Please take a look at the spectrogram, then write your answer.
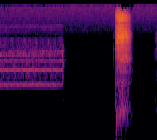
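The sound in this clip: Steady electronic ring tone of an outgoing phone call that goes unanswered. It holds for just over a second, then stops, and a brief noisy burst follows after a pause.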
